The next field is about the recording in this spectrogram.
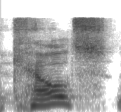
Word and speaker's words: Celts: I gotta interrupt and say thank you for pronouncing Celts correctly. – Yeah, what do people say? Celts? – Celts. Because of the Celtics, but thank you.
